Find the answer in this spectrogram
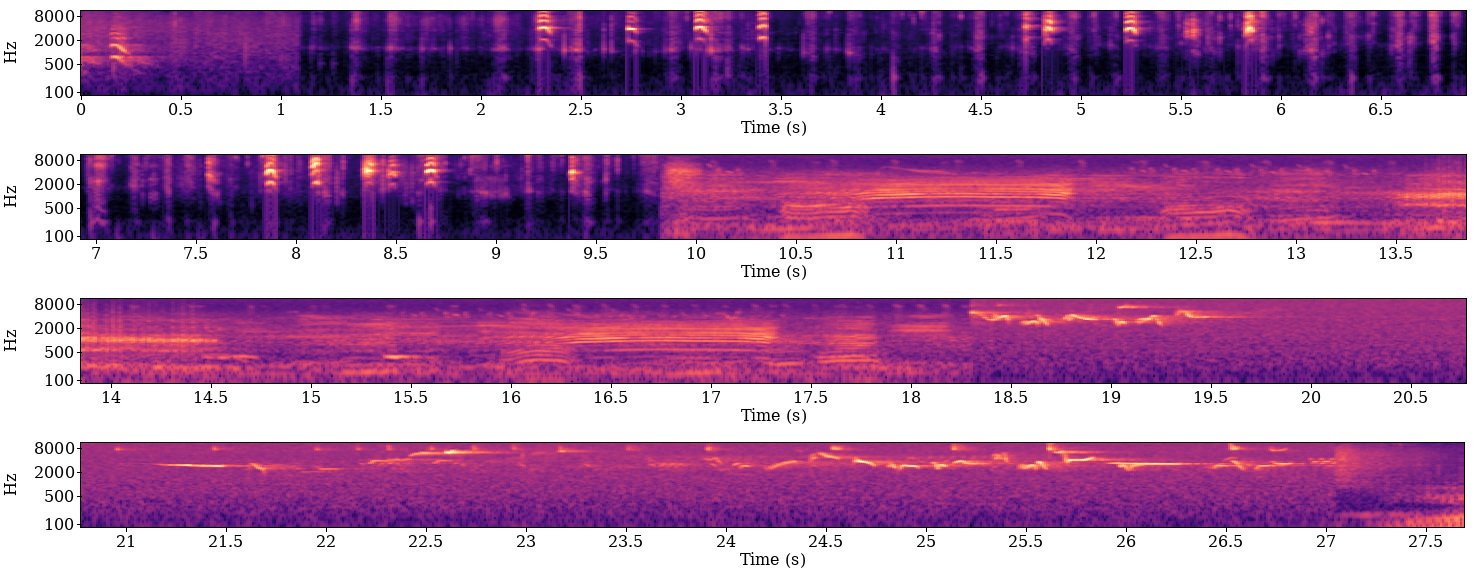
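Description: Water buffalo lowing in two long, pitched calls in the middle of the stretch. Before them comes a run of scattered sharp clicks, and after them come short high bird chirps.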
